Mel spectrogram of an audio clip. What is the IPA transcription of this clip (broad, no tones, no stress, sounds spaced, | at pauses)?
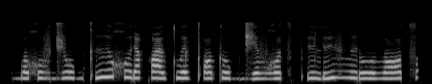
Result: b ʌ χʷ ʌ v d͡ʒ oː b kʼ ɨː χʷ ɨ ɾ i qʷ ɛ ə̯ tʷ ɛ l tʼ ɔ t o b d͡ʒ ɛ v ʁʷ ʌ t͡s pʼ y l ɾ y v ð ɨ ɾ oː ð ɔ t͡s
